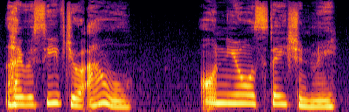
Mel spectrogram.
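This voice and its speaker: A woman's voice: high-pitched, expressive, measured pace, a little mellow, no echo. An actress with a British accent playing a polite, self-assured teenage student witch in a video game, composed and well-spoken. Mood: polite, firm. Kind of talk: dramatic video game voice acting.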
